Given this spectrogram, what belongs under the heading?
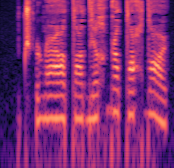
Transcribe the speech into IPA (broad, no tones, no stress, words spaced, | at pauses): t͡ʃʼøɳʕi tˤɛdiχɡʲo tˤʊħdˤø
